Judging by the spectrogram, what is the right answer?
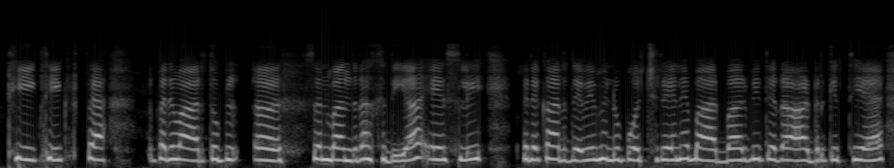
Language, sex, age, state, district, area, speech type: Punjabi, female, 18-30, Punjab, Kapurthala, urban, spontaneous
